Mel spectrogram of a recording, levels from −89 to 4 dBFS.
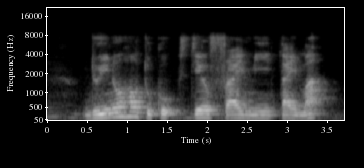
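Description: From 2.17 to 2.35 s, five separate lost packets, about 100 ms of speech, were rebuilt from error correction: the decoder played the low-bitrate copies carried in the following packets instead of leaving a gap. The speech stays continuous but turns audibly rougher and noisier there, within the call's 8 kHz Opus bandwidth.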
